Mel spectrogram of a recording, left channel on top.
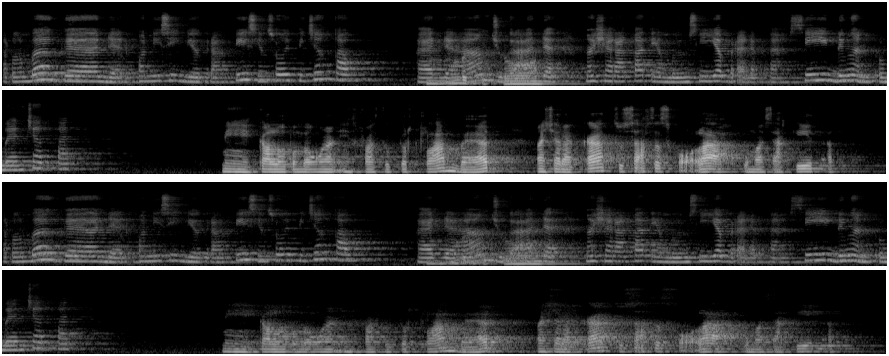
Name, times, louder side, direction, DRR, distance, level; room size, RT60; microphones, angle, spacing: voice 1, 0.0-3.5 4.1-9.5, left 2 dB, 15° left, 4 dB, 0.6 m, -34 dB
voice 2, 4.2-4.7 5.0-5.4 11.1-13.7 14.2-17.2, left 7 dB, 65° left, 10 dB, 0.3 m, -27 dB
12.0 x 7.0 x 3.1 m, 1.5 s
head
